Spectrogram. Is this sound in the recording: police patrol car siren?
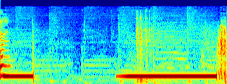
no

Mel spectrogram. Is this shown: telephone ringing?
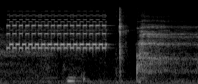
yes

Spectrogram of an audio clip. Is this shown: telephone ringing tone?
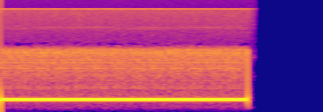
yes

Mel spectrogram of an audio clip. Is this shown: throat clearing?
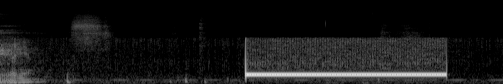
no

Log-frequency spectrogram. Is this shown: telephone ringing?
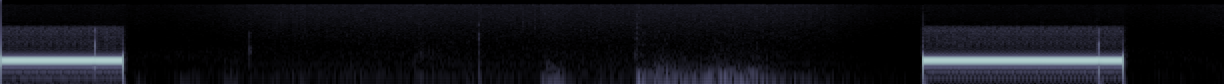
yes

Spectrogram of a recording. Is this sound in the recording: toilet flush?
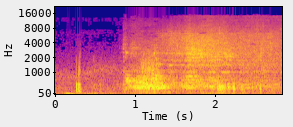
yes

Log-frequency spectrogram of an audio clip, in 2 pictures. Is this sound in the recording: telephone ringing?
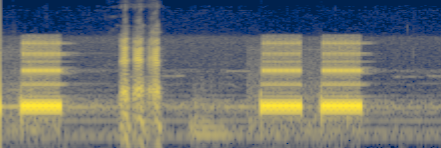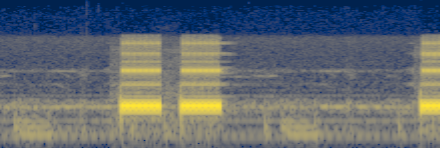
yes

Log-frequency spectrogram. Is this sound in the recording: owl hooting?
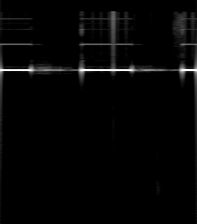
no

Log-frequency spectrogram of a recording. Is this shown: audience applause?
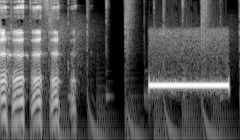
no

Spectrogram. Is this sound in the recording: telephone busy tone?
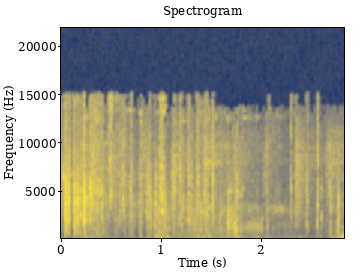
no

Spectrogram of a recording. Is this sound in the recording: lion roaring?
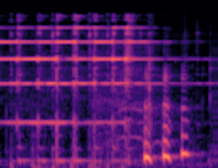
no

